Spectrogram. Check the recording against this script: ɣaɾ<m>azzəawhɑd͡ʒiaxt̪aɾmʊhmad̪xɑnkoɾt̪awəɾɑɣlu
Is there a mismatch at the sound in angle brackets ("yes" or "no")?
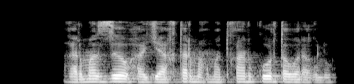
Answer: no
